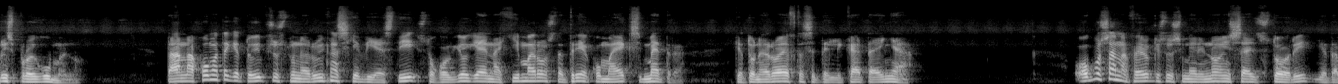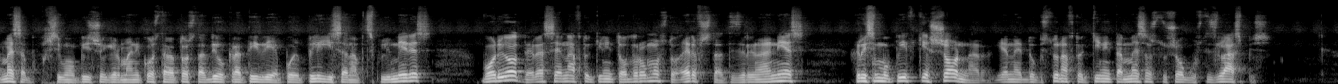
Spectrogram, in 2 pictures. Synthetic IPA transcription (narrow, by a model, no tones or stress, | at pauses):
ɾispɾo̞iɣume̞nu | t̪ɐːnɐxo̞mɐt̪ɐʝɐt̪o̞ipso̞st̪une̞ɾuixɐnsçe̞ðiɐst̪ist̪o̞xo̞ʝo̞ʝɐe̞nɐçimɐɾo̞st̪ɐt̪ɾiɐko̞mɐe̞ksime̞t̪ɾɐ | ce̞t̪o̞ne̞ɾo̞e̞ft̪ɐse̞t̪e̞likɐt̪ɐe̞ɲɐ | o̞po̞sɐnɐfe̞ɾo̞ce̞st̪o̞sime̞ɾino̞insɐit̪st̪o̞ɾiʝɐt̪ɐme̞sɐpu̥xɾi̥simo̞piiseo̞ʝe̞ɾmɐniko̞st̪ɾɐt̪o̞st̪ɐðio̞kɾɐt̪iðiɐpue̞pliʝisɐnɐpot̪i̥splimiɾe̞s | vo̞ɾio̞t̪e̞ɾɐsee̞nɐːft̪o̞cinit̪o̞ðɾo̞mo̞st̪o̞e̞ɾfst̪ɐt̪izɾenɐniɐs | xɾisimo̞piiθice̞so̞nɐɾʝɐnɐe̞nd̪o̞pist̪unɐft̪o̞cinit̪ɐme̞sɐst̪uso̞ɡust̪izlɐspi̥s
